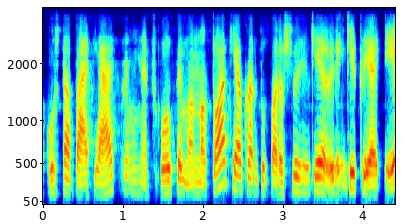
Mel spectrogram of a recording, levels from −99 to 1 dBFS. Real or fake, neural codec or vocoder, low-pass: fake; codec, 16 kHz, 1 kbps, FunCodec, trained on LibriTTS, 50 frames a second; 3.6 kHz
